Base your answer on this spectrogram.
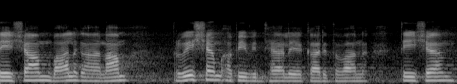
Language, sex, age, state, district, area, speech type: Sanskrit, male, 18-30, Rajasthan, Jaipur, urban, spontaneous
